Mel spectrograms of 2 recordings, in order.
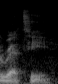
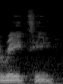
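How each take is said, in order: First: The name is said the everyday English way. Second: The name is said the Hungarian way. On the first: The speaker calls it wrong. "it's not the reti" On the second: The speaker calls it right. "it's the reti. I heard it from a Hungarian"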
